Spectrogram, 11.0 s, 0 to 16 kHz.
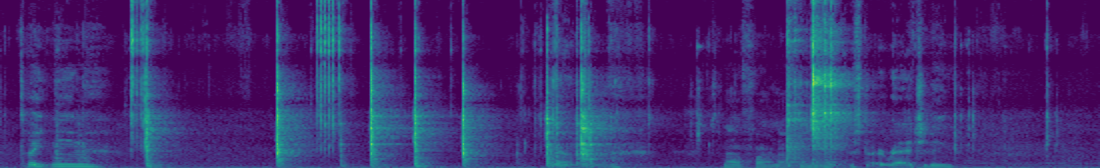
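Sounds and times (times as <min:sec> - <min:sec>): hand ratchet clicking: 0:01.3 - 0:01.7, 0:02.8 - 0:03.8.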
